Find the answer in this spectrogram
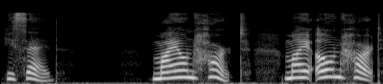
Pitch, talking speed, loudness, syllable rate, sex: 275 Hz, 125 wpm, -16 LUFS, 3.3 syllables/s, female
